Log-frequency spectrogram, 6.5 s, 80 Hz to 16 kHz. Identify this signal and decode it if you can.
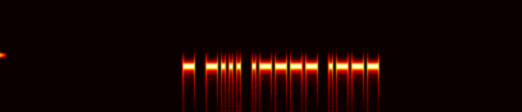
Morse code, heard as a keyed tone, about 25 wpm, 700 Hz. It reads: TB1J
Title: DXCC-100 Call Signs - 4 Characters - 25wpm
